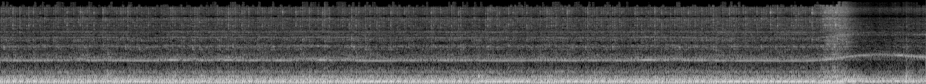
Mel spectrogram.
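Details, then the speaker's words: Abandoned, mouse-damaged Chevy 216 inline-six from a 1950 Chevy 1-ton truck restoration: low droning idle with an uneven, loping beat. It is still using oil, smoking and running poorly; rough running, likely one weak cylinder. "now this engine here is actually better than I thought it was going to be but uh it's still not good still using oil it's smoking and it's not running the greatest"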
